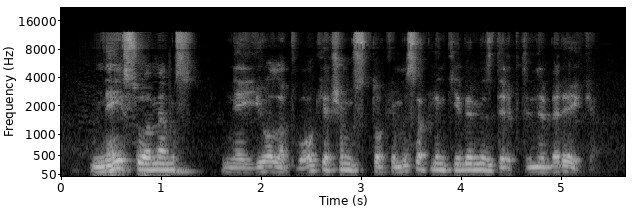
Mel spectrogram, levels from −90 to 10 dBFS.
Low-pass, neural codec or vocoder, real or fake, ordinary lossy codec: 10.8 kHz; none; real; Opus, 16 kbps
